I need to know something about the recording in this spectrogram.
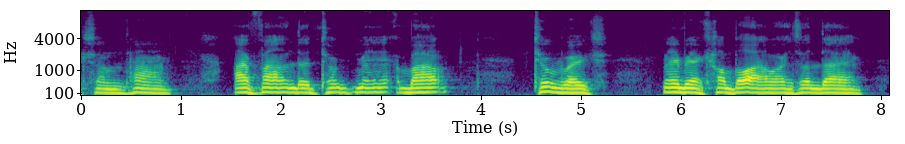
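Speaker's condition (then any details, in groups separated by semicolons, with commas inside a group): ALS; tracheotomy, wheelchair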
